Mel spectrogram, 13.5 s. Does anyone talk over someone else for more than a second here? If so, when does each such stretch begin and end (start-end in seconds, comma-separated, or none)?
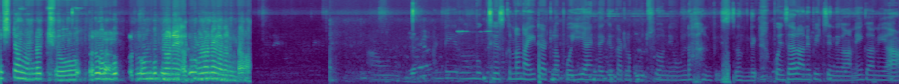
none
